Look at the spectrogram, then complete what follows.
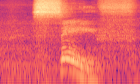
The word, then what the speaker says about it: safe: Safe, com F, safe. Tem E no final, o E silent letter. O E é uma silent letter, ok?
